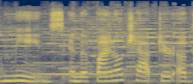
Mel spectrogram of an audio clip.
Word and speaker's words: meme: He derives the word meme from its Greek root mimeme, which means imitation, and tweaks it to one syllable so that it sounds like gene.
